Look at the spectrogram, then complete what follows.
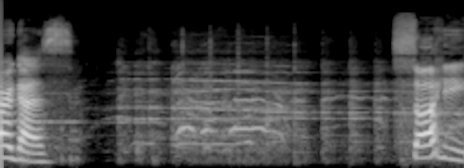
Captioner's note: attendees cheering and clapping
